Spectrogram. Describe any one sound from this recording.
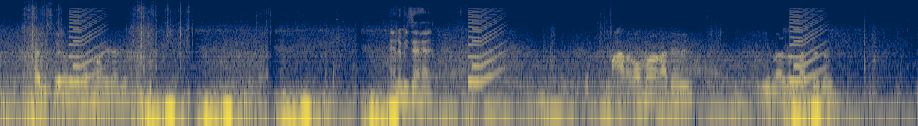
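A young boy talks excitedly into a close microphone.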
